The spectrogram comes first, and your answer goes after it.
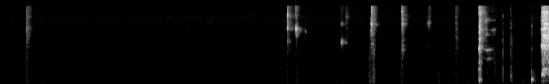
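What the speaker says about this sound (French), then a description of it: "j'ai mon chat qui voudrait jouer avec les baguettes" A cat plays with sticks indoors: near-silence at first, then a cluster of sharp, dry taps and clicks, irregular and close, growing busier toward the end.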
